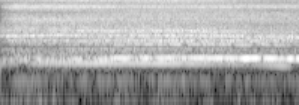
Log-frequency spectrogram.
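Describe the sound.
A voice imitates a woman's strange, eerie whistle: a single sustained tone held steady for about two seconds, with faint overtones above it and a slight waver near the end.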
